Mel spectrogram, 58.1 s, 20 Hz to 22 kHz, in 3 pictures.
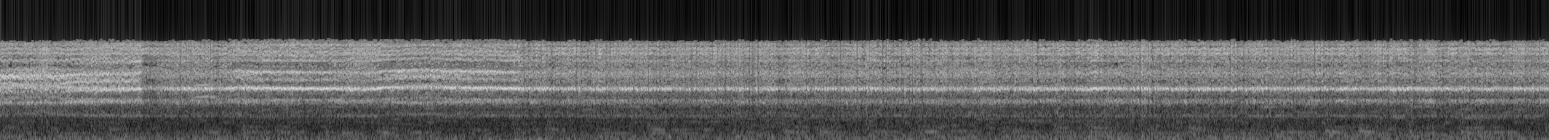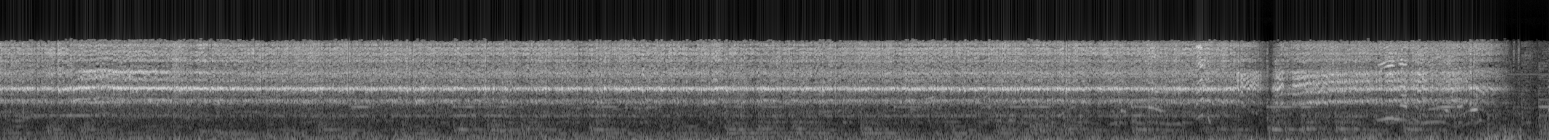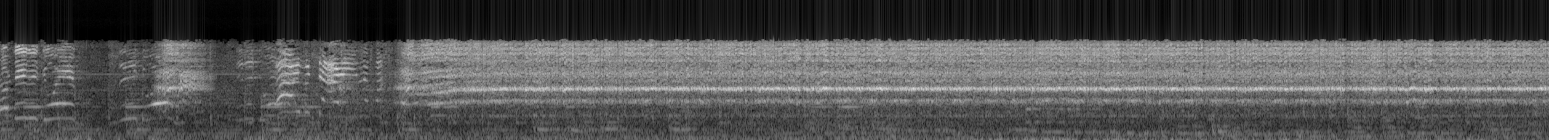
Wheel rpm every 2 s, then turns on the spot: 160, 160, 160, 160, 160, 160, 160, 160, 160, 160, 160, 160, 160, 160, 160, 160, 160, 130, 140, 10, 10, 20, 150, 160, 160, 160, 160, 160, 160.
none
